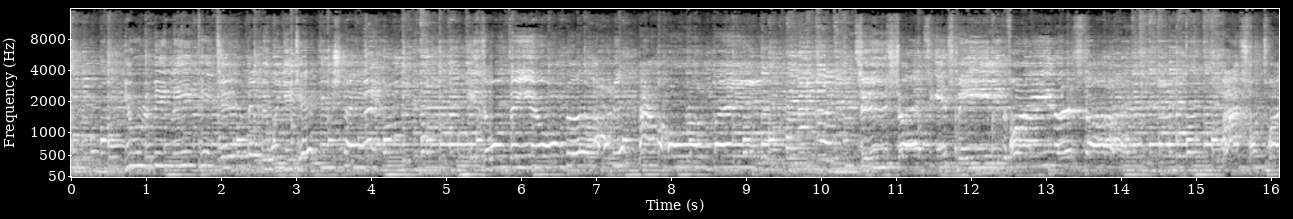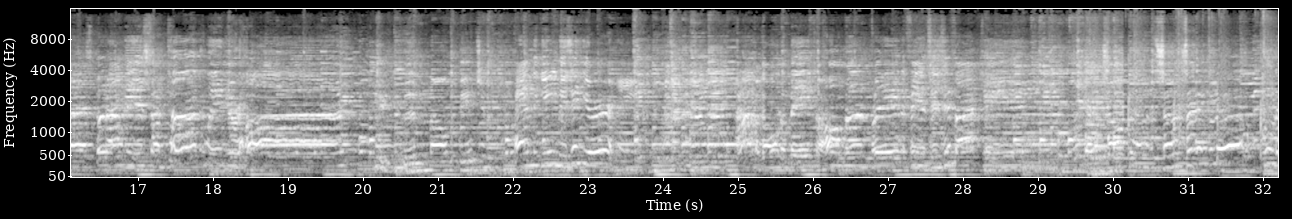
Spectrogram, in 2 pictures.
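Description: Live bluegrass band playing fiddle, mandolin, acoustic guitar, banjo and bass guitar, with a steady bouncing bass line under the melody.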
